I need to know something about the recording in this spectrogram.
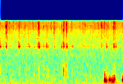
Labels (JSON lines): {"label": "ambient", "recorder": "HydroMoth"}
